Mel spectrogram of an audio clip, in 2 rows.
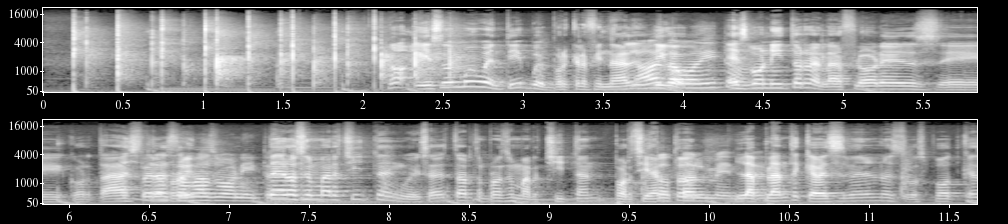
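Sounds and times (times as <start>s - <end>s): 
hands clapping: 0.0s - 3.2s
speech: 2.1s - 11.6s.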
